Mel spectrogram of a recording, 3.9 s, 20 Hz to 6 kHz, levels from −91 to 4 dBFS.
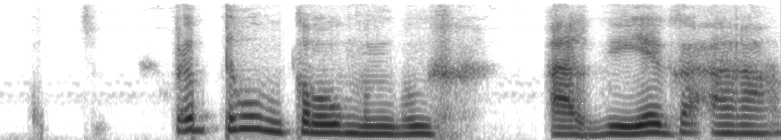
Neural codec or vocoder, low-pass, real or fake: codec, 16 kHz in and 24 kHz out, 0.6 kbps, FocalCodec, streaming, 2048 codes; 5.4 kHz; fake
